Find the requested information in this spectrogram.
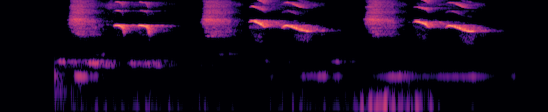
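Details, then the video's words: Three near-identical phrases from a singing nightingale, about one per second: each opens with a hoarse buzzy note and ends in two sweet, downward-sliding whistles. "Singing nightingale. The best bird song."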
